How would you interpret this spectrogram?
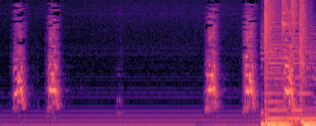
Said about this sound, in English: All right. Dogs barking because we have a story that I think barks up the right tree here.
